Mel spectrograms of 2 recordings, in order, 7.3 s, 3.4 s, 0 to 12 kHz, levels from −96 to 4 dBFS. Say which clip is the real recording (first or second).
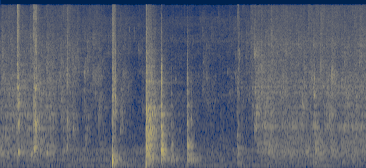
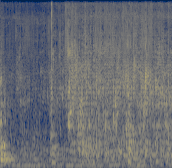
first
